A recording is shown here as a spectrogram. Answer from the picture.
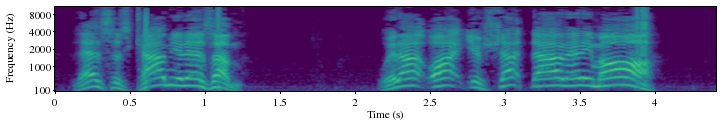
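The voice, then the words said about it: Deliberately bad New England accent. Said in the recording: “This is my terrible New England accent”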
